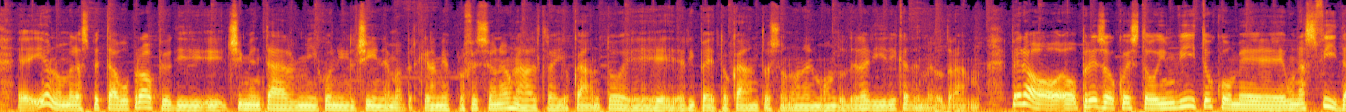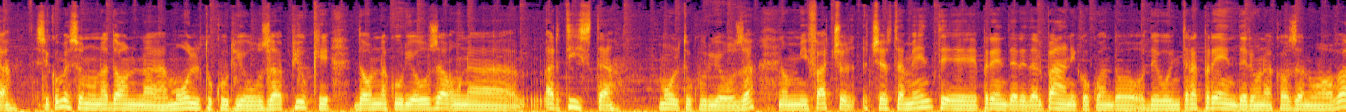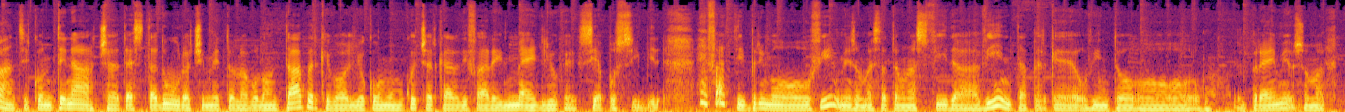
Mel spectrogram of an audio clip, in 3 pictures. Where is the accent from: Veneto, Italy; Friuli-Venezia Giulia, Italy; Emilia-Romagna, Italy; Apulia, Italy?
Veneto, Italy; Rovigo; born there; also born or lived in Venice / Verona / Padua; now in Bardolino, Italy; Sono veneta a 360 gradi, perché sono nata a Rovigo, poi ho abitato a Venezia, dove ho anche studiato, poi sono stata a Verona, a Padova, anche lì ho studiato, per cui sono adesso abito a Bardolino, sempre nel Veneto, sul lago di Garda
